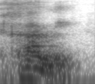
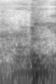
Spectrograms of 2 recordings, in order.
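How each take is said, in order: First: It begins with a rasping throat ch sound. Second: It begins with a plain, soft h sound. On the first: The speaker calls it right. "Americans can't say chet" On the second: The speaker calls it wrong. "not honey"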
